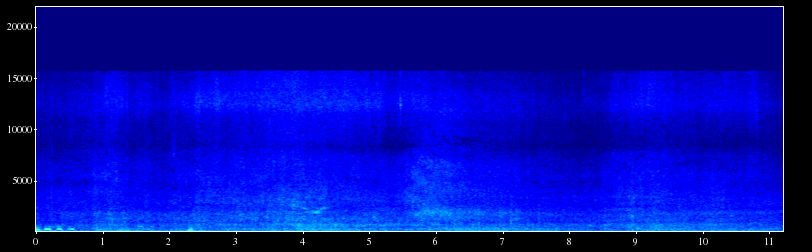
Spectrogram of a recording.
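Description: Choppy lake waves washing and splashing against shoreline rocks, with wind buffeting the microphone. A single sharp thump comes about two seconds in.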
